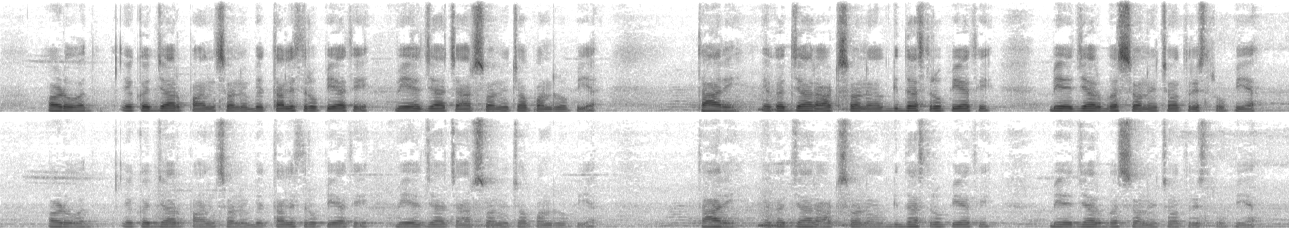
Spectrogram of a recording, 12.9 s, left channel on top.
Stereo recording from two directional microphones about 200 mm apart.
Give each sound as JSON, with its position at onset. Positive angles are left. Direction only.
{"t": 0.4, "sound": "a man's voice", "side_deg": 35}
